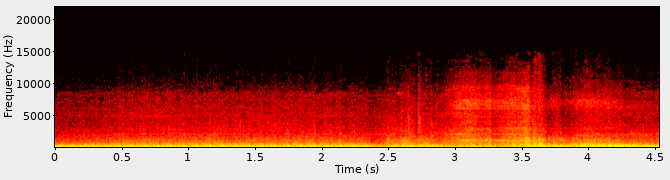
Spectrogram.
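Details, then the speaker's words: Chevrolet C10 pickup limping home on the road: a steady low engine drone that misfires, bogs and cuts in and out, then picks back up; a failing fuel pump is starving it, and it later died in the driveway. "It's misfiring and bogging right now, but we're in the neighborhood. So it's cutting in and out, but it's making it."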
